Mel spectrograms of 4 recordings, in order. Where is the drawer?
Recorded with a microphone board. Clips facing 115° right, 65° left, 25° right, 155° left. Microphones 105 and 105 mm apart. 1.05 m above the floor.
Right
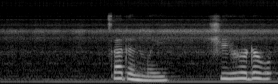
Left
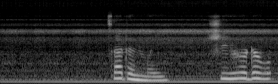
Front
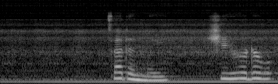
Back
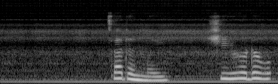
I don't hear a drawer.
